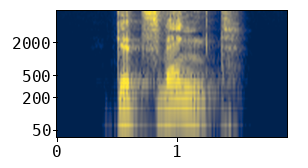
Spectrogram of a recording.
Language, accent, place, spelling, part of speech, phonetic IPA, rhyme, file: German, Germany, Berlin, gezwängt, verb, [ɡəˈt͡svɛŋt], -ɛŋt, De-gezwängt.ogg
- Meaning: past participle of zwängen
